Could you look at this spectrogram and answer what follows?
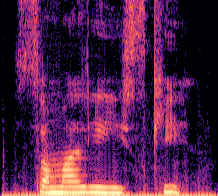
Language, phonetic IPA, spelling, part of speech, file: Polish, [ˌsɔ̃maˈlʲijsʲci], somalijski, adjective / noun, Pl-somalijski.ogg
